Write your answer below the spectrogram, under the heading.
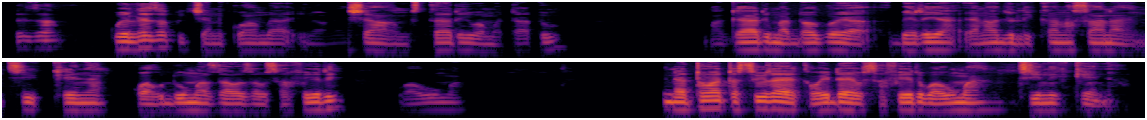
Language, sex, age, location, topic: Swahili, male, 18-24, Nairobi, government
